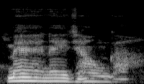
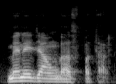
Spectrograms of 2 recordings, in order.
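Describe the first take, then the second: First: It is said in a weak, quiet voice. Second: It is said in a normal, firm voice.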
